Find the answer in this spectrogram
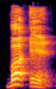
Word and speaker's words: button: Button is not pronounced button. Button. There. There are two T's in the middle. Pronounce them.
